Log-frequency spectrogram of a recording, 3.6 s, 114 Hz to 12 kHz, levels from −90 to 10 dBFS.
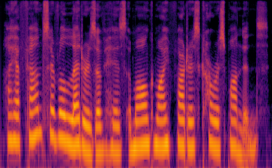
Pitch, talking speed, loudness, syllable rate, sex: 215 Hz, 180 wpm, -17 LUFS, 5.9 syllables/s, female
